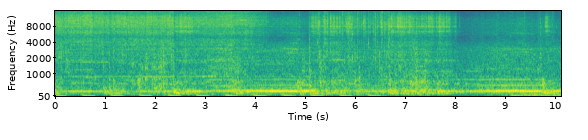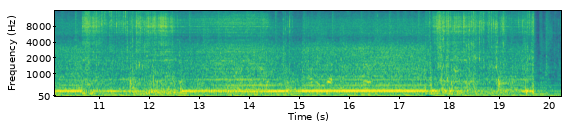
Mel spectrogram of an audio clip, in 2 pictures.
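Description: A VSP 60.60 combined firewood processor splits logs in a steady, loud run of mechanical clanks and thumps over a continuous hum, with no talking.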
